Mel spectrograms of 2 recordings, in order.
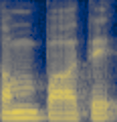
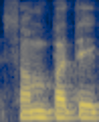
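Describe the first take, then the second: First: The second syllable has a long vowel. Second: The second syllable has a short vowel. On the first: The speaker calls it right. "శస్త్ర సంపాతే అదొక్కటి చూసుకోండి" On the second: The speaker calls it wrong. "సంపతే కాదు"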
